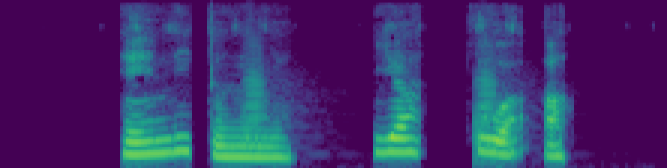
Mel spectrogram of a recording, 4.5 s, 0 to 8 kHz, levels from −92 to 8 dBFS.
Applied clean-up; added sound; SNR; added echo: none; Brass instrument; 18 dB; none.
